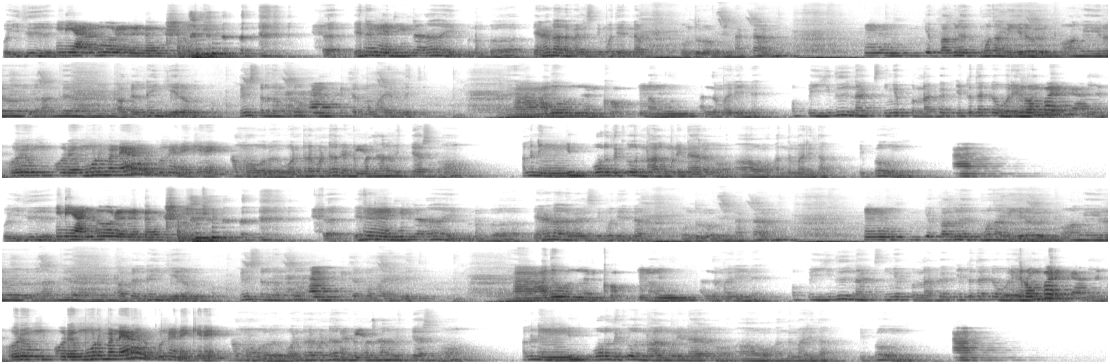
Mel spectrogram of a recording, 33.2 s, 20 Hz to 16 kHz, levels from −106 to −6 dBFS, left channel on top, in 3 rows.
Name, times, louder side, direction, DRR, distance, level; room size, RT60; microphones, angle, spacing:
voice 1, 0.0-0.5 0.8-1.0 1.8-2.8 3.2-6.4 6.8-7.8 9.2-13.0 13.4-15.2 16.0-17.0 17.5-17.8 18.0-18.6 19.0-21.4 21.9-22.1 24.4-26.7 27.3-30.4 30.8-31.2, left 1 dB, 35° left, 3 dB, 0.4 m, -38 dB
voice 2, 0.5-2.2 3.1-3.2 3.6-4.1 8.6-9.1 14.1-14.4 16.2-17.0 17.4-18.0 21.2-24.2 25.6-25.8 27.5-27.9 31.6-31.8, right 3 dB, 65° right, 4 dB, 0.4 m, -34 dB
sound 1, 6.4-16.2, equal, 70° left, 0.8 m, -42 dB
4.0 x 2.0 x 3.1 m, 0.81 s
head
